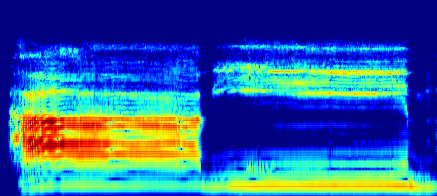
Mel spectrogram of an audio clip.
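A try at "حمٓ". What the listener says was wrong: হাটাও অল্প টানতে হবে, মিমটা বেশি। হামিম।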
